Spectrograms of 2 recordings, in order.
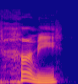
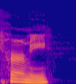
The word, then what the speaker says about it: Hermie: The misfit elf Hermie. That's how you say it, right, Hermie? – Sure.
